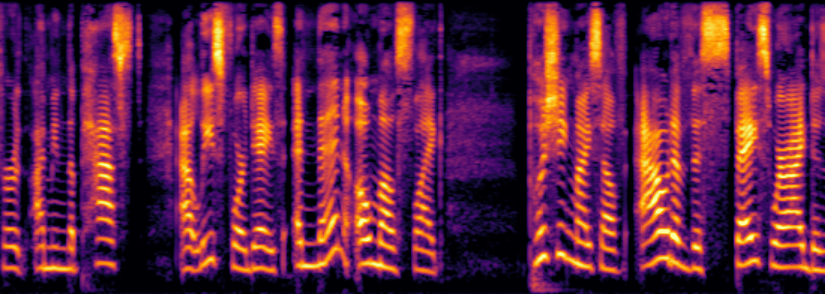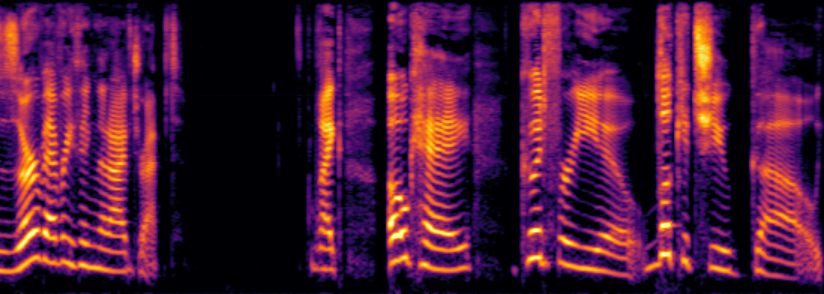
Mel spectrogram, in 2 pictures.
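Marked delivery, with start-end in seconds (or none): 12.2-16.5 spiteful, hateful, mocking, drawn-out tone. Retelling what others say about the speaker's success, imitating a hateful tone. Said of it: "in a hateful tone".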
